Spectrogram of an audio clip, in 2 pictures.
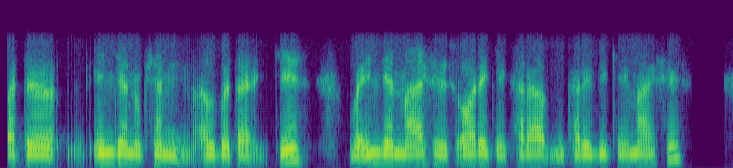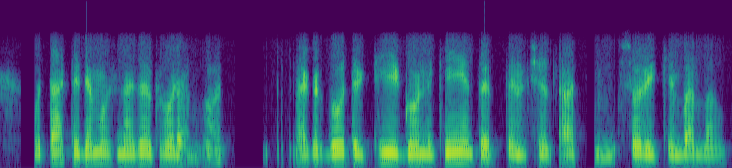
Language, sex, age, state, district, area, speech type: Kashmiri, male, 18-30, Jammu and Kashmir, Baramulla, rural, conversation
